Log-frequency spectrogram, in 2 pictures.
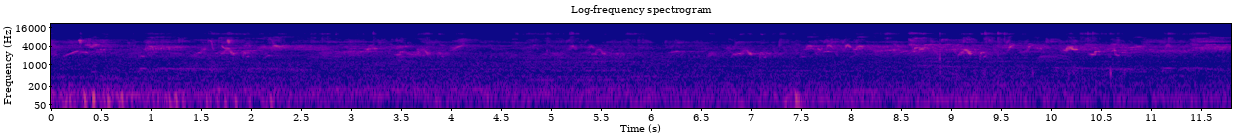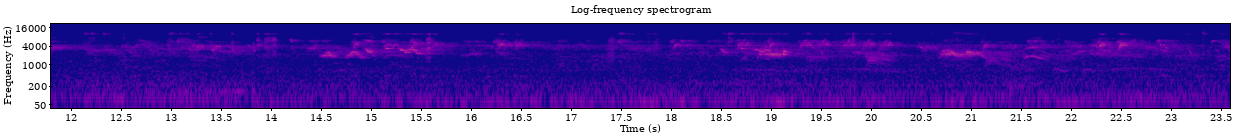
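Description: Near silence: faint low background noise with scattered faint bird chirps.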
